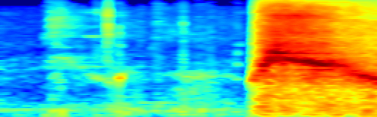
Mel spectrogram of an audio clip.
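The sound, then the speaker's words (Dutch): Someone takes a quiet sip of a drink, with soft wet mouth and swallowing sounds, then lets out a sudden loud, breathy exhale of relief. “Ja, neem ook even een slokje.”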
